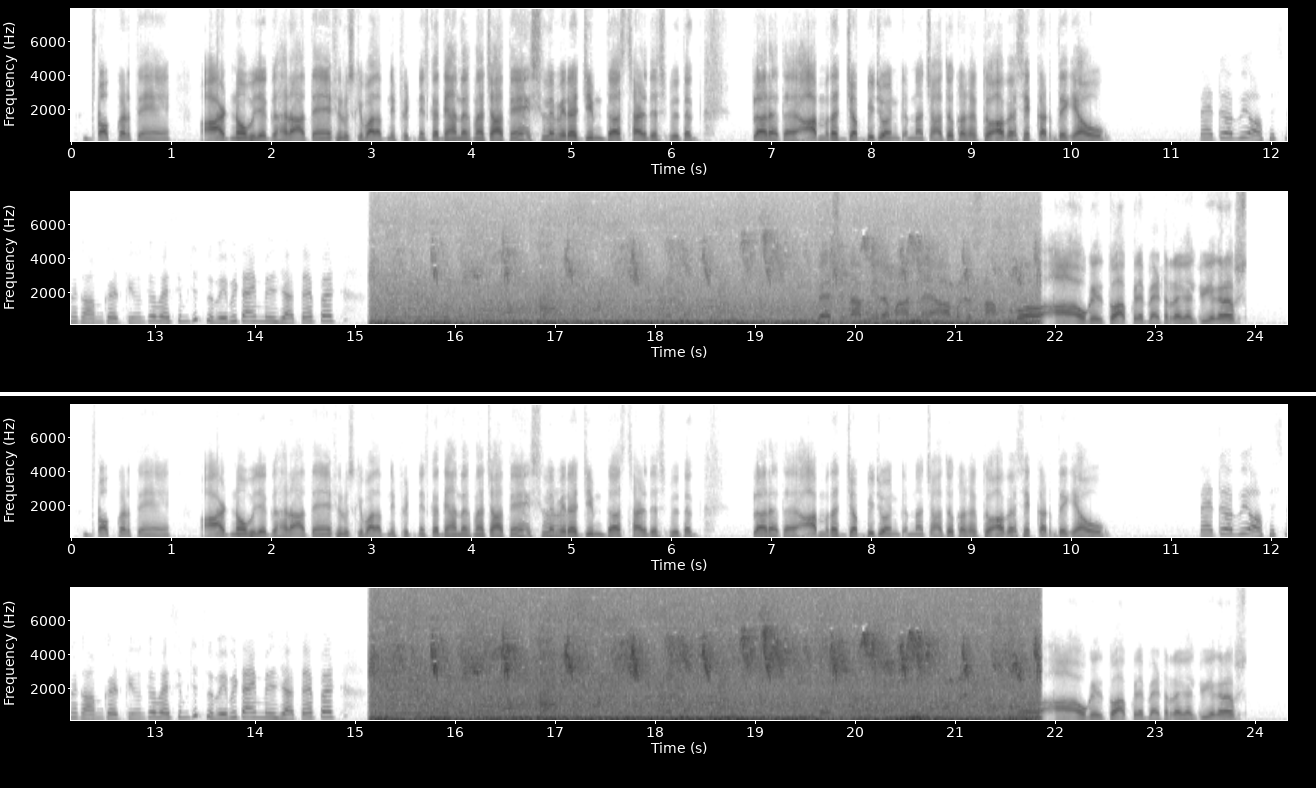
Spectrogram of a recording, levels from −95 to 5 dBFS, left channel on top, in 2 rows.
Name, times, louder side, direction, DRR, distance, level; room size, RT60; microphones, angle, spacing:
voice 1, 0.1-1.0 1.3-6.5 6.8-10.4 19.6-23.9, left 4 dB, 60° left, 1.7 m, -41 dB
voice 2, 4.7-5.0 11.3-18.7, right 2 dB, 20° right, 6.2 m, -53 dB
sound 1, 15.1-21.9, right 8 dB, 70° right, 0.4 m, -27 dB
head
